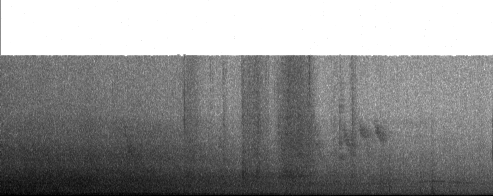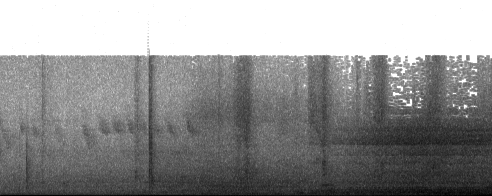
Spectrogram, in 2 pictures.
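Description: A loud, deep, steady rumbling drone that swells and eases slightly, with a few faint clicks over it and a thin hiss coming in near the end. It is an ominous low soundscape laid under the film.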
